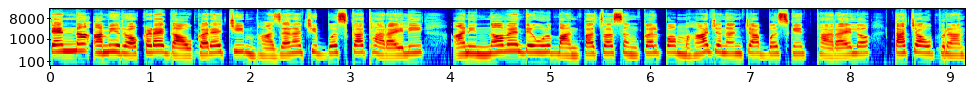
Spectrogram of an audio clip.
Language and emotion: Goan Konkani, neutral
